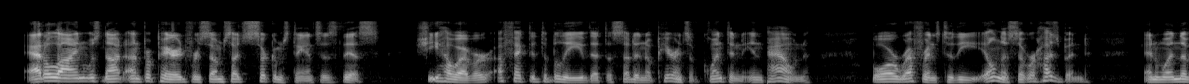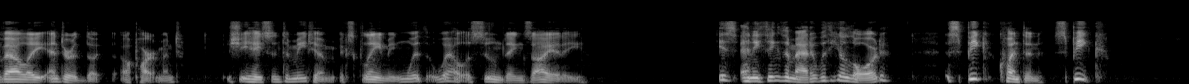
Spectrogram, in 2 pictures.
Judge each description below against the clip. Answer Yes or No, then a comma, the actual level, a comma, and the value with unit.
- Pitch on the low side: Yes, low, 120 Hz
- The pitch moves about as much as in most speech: No, wide, 5.7 semitones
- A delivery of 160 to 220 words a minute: No, average, 145 wpm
